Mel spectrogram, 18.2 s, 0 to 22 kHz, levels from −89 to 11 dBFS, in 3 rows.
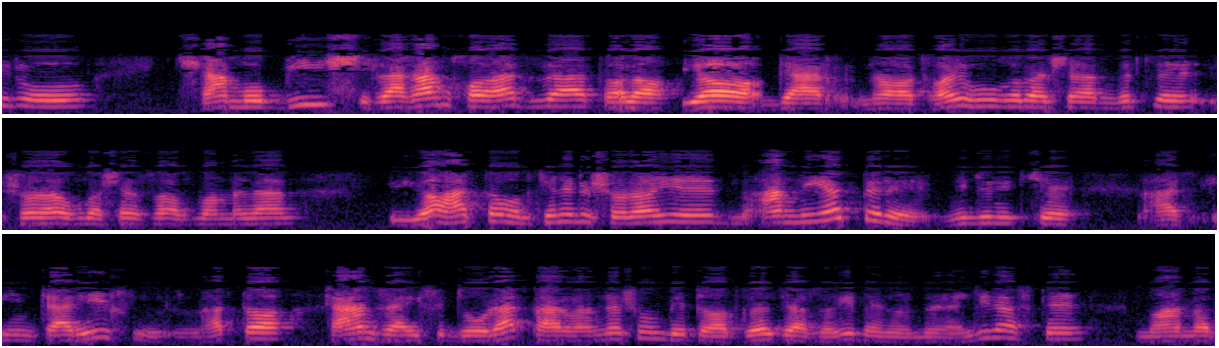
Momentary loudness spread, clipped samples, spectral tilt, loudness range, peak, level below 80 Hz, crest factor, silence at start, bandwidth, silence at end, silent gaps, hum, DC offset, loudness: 13 LU; under 0.1%; -4.5 dB/octave; 8 LU; -4 dBFS; -72 dBFS; 22 dB; 0 s; 7.8 kHz; 0 s; none; none; under 0.1%; -25 LUFS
